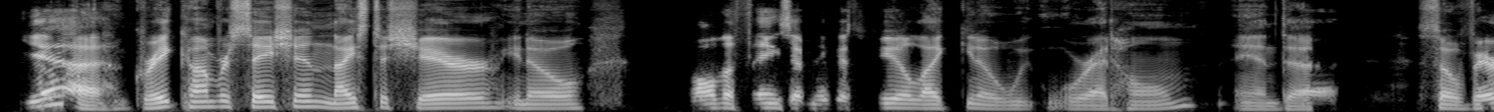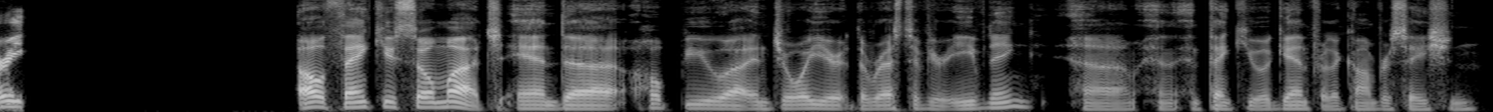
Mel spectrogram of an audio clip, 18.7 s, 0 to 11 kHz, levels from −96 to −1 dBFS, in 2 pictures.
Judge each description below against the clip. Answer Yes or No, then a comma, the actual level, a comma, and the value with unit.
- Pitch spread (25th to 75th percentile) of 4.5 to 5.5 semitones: Yes, average, 5.0 semitones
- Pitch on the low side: Yes, low, 115 Hz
